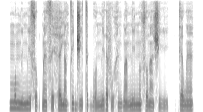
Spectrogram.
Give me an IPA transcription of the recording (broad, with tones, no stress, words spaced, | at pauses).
mo˦mi˧mi˧so˨ k͡pɛ̃˨ se˨hɛ˧jã˧ ti˦d͡ʒi˧ tɛ˧ɡ͡bo˨ni˨˦ ɾɛ˦˨fu˨hɛ̃˨ɡ͡bã˧ ni˦nũ˦so˧ ɾã˨ʃi˨ | kɛ˧wɛ̃˧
